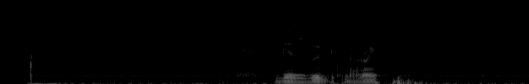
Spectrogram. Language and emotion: Russian, neutral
